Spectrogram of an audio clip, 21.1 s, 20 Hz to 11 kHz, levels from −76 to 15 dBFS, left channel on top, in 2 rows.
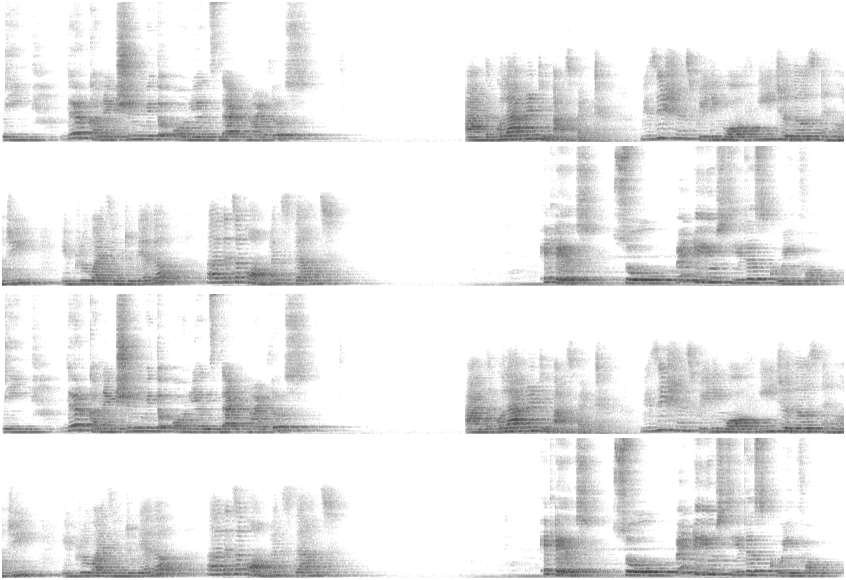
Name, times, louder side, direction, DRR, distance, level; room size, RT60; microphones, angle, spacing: voice 1, 0.0-3.8 17.1-17.9 18.2-20.6, equal, 25° right, -4 dB, 2.0 m, -23 dB
voice 2, 5.8-7.5 8.0-10.8 11.3-12.6 13.1-14.7, equal, 80° left, -6 dB, 2.5 m, -24 dB
7.6 x 5.7 x 4.1 m, 1.2 s
head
